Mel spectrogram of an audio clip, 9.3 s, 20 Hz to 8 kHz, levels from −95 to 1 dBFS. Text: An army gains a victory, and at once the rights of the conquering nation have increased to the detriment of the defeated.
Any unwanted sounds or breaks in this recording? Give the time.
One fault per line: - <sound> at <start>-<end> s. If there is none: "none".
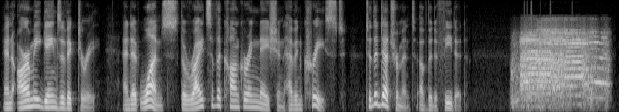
- squeak at 7.6-9.2 s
